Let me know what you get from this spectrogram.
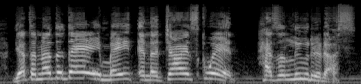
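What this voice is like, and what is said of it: Imitated Australian accent. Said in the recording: “with this Australian ass fucking accent... his stupid Australian accent”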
